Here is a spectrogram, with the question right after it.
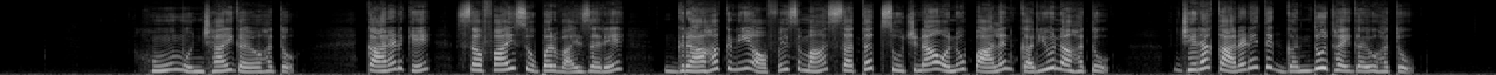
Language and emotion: Gujarati, sad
